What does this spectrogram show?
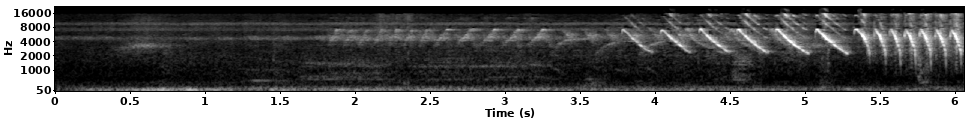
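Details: Belgian canary song, given to stir other canaries into singing: low background noise at first, then a faint trill rising into loud descending whistles and a rapid pulsing trill at the end.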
